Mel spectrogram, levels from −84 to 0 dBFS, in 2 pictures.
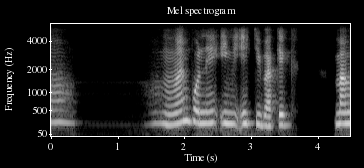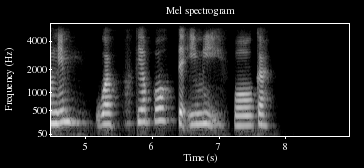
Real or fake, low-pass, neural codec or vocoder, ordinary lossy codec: fake; 5.4 kHz; codec, 16 kHz, about 1 kbps, DyCAST, with the encoder's durations; Opus, 24 kbps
